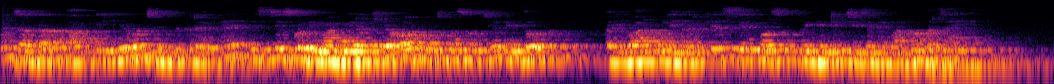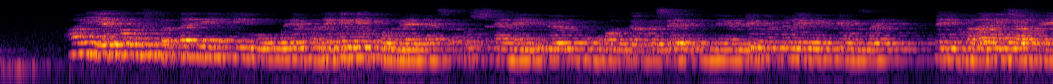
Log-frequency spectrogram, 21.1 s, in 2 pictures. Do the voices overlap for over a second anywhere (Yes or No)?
No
